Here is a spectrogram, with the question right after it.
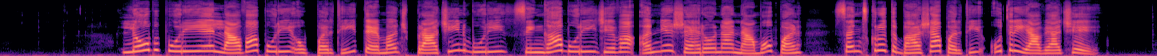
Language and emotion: Gujarati, neutral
